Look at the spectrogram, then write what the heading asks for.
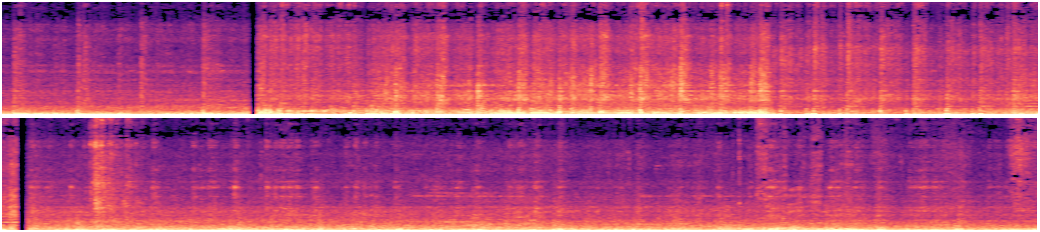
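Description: Express passenger train running along the tracks, heard from an open coach doorway: steady rolling noise with wheel clatter over the rails. It breaks off briefly twice, at edits.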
